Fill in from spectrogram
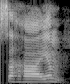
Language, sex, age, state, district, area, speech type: Telugu, female, 18-30, Andhra Pradesh, East Godavari, rural, read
